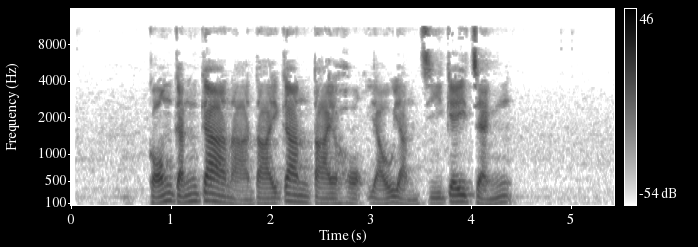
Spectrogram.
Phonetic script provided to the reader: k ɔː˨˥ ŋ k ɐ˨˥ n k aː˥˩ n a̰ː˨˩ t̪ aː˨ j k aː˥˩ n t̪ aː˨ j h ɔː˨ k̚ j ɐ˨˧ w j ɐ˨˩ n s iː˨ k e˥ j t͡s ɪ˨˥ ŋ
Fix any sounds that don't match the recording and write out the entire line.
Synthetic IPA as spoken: k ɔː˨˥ ŋ k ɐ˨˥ n k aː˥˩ n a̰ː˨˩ t̪ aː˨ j k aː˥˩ n t̪ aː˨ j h ɔː˨ k̚ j ɐ˨˧ w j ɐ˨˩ n t͡s iː˨ k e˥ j t͡s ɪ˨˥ ŋ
